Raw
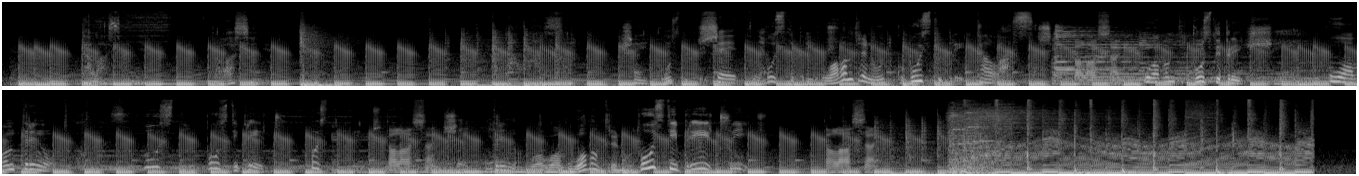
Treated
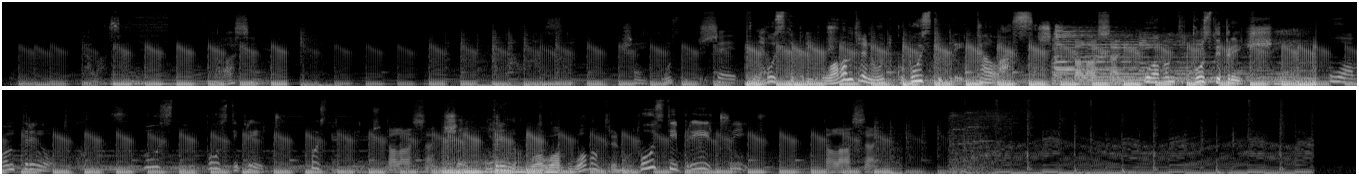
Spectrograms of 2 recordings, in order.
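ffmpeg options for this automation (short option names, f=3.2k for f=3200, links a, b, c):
-af "asetnsamples=n=441:p=0,asendcmd='1.09 volume volume -4.5dB;2.85 volume volume -15dB;4.22 volume volume -8dB;7.45 volume volume 5dB;13.14 volume volume -5dB;17.95 volume volume 3dB;19.12 volume volume -5.5dB;22.55 volume volume -16dB',volume=-13dB"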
